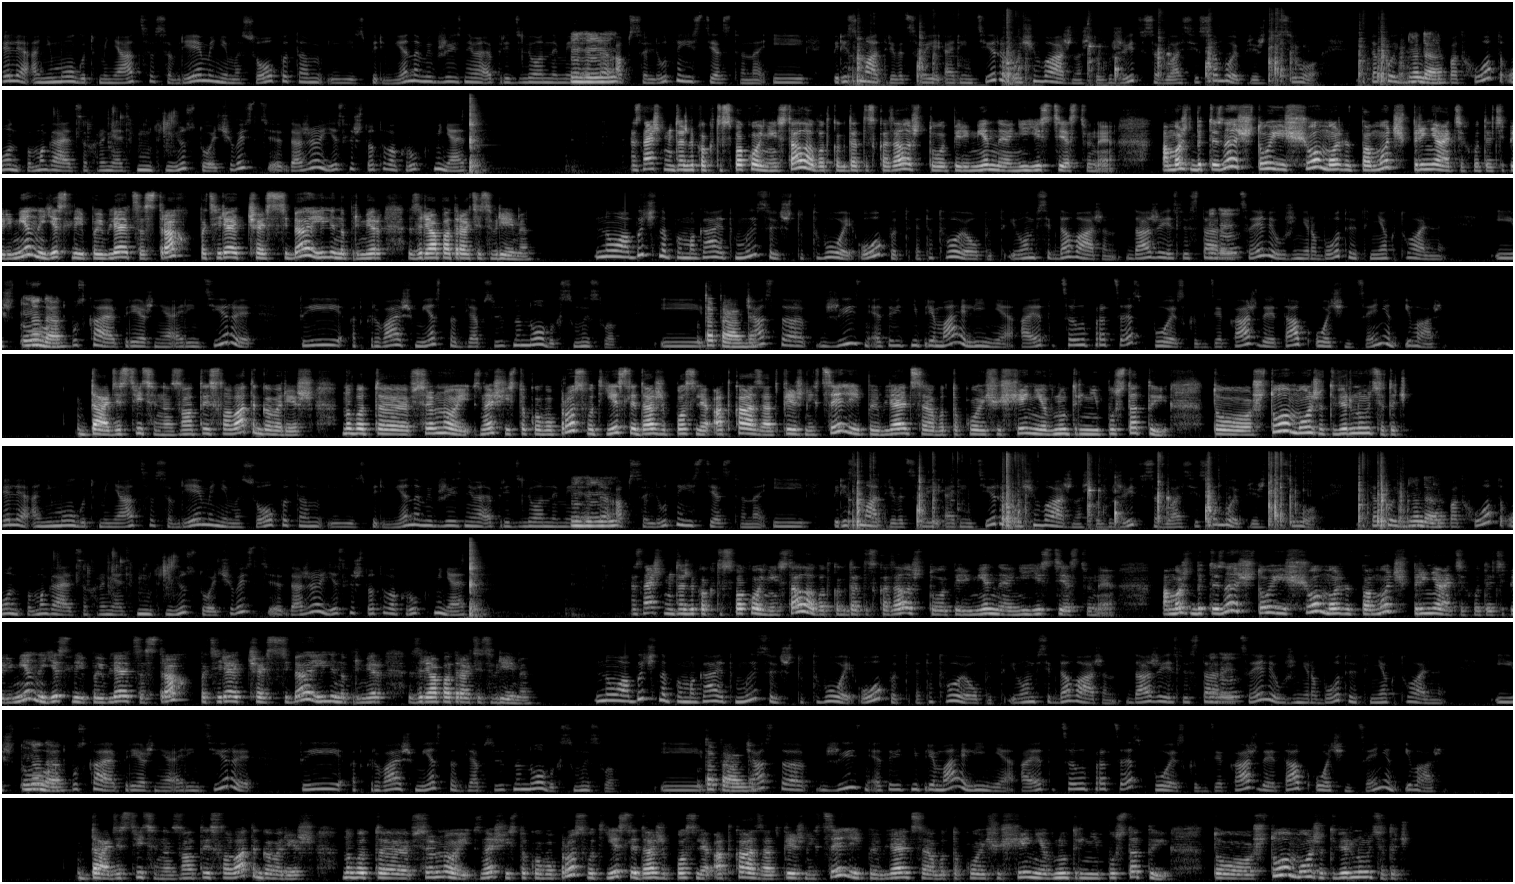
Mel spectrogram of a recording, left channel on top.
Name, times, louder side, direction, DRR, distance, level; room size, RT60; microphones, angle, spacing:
voice 1, 0.0-13.4 13.7-19.9 36.1-48.0 48.3-51.5 51.9-52.4 52.8-59.7, left 1 dB, 10° left, 0.3 m, -37 dB
voice 2, 5.7-6.2 14.1-14.4 21.4-35.5 42.3-42.6 45.5-46.0 52.3-52.9 61.2-74.5, left 4 dB, 55° left, 0.6 m, -25 dB
sound 1, 8.5-8.8 9.1-9.6 10.0-10.4 10.8-11.2 11.5-11.7 12.0-12.3 12.7-13.1 13.6-14.1, right 5 dB, 70° right, 0.7 m, -33 dB
sound 2, 15.5-24.4, equal, 10° right, 1.0 m, -43 dB
4.2 x 3.1 x 3.4 m
head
